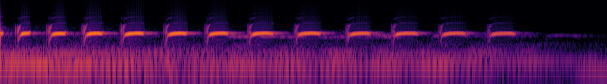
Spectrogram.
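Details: Local zebra dove with a small voice, used as a lure so that other doves sing along: about eleven short, clipped coo notes in a steady fast run, fading out at the end.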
